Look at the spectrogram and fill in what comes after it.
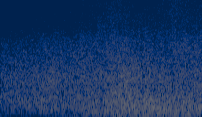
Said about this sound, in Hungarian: A hullámok hangja megnyugtat.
